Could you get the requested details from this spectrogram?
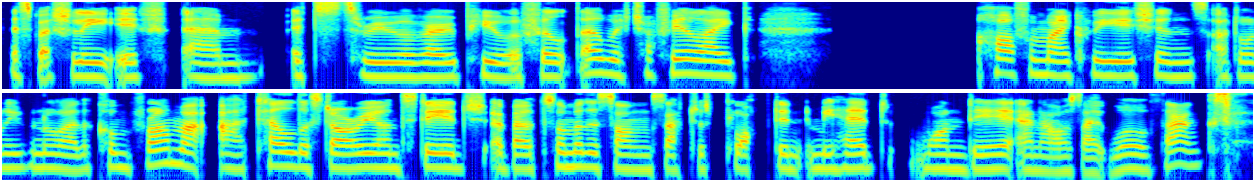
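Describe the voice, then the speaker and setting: Smooth-voiced woman chatting earnestly. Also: mid-range voice, little pitch movement, brisk, dry recording, clean studio sound. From England. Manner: earnest, enthusiastic, laughs often. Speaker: podcast guest, singer. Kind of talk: casual chat.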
